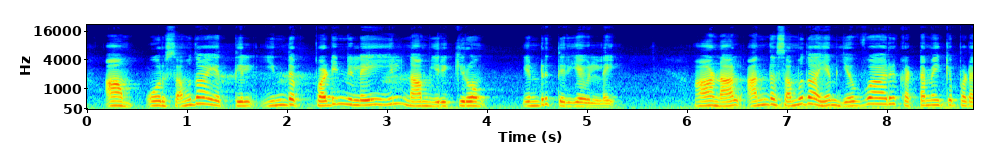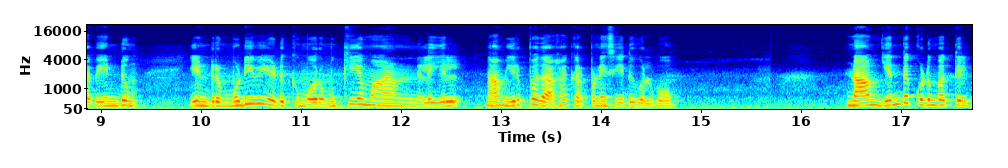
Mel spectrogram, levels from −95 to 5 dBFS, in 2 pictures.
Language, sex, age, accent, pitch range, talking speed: Tamil, female, 20-39, native, 180-230 Hz, 100 wpm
